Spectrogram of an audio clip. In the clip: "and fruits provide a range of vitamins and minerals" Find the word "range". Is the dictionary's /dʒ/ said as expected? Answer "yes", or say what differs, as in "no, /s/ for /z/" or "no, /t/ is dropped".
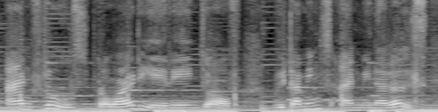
yes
